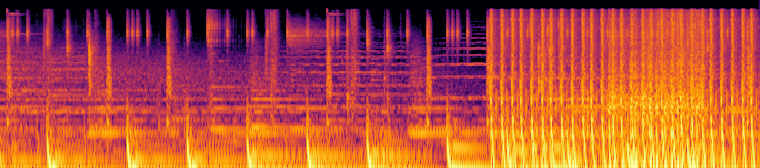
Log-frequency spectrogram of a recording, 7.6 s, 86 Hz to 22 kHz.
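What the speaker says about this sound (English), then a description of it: "This guy's shooting at me." Gunfire in the video game Apocalypse Rising 2: a steady run of evenly spaced single shots gives way to a dense, rapid automatic burst, loud and up close with no talking.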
